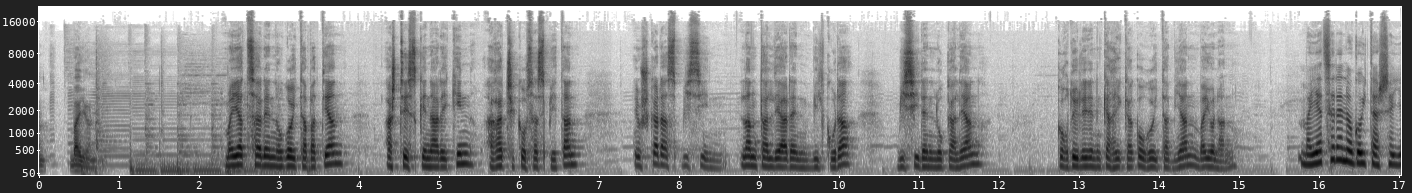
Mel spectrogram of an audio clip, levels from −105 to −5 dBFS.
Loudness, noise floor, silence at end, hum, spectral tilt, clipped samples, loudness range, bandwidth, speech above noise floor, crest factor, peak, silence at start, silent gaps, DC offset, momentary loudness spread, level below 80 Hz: -18 LUFS; -51 dBFS; 0 s; none; -4.5 dB/octave; under 0.1%; 4 LU; over 20 kHz; 33 dB; 20 dB; 0 dBFS; 0 s; none; under 0.1%; 19 LU; -50 dBFS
